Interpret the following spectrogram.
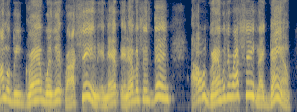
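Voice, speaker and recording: Very wide pitch swings mark this man's speech. His pace is moderate. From Philadelphia, US. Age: 60s. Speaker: hip hop DJ. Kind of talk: interview.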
